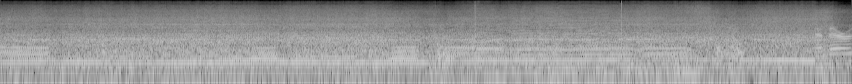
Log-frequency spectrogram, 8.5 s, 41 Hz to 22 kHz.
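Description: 2020 Husqvarna 701 motorcycle pulling through first, second and third gear into a wheelie: loud, close engine revs climbing in pitch with each gear, dropping briefly at the shifts, under wind noise.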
